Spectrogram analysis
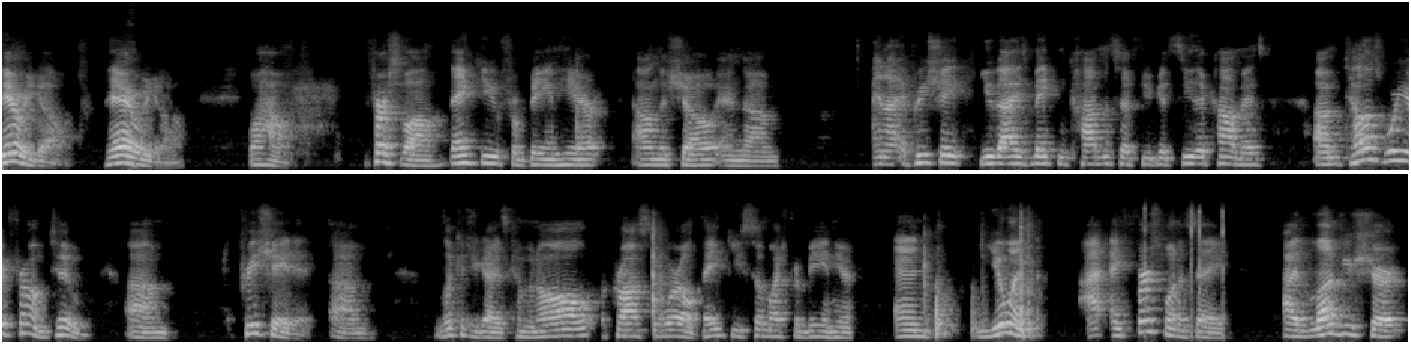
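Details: Adult man speaking; normal speech.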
